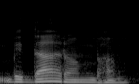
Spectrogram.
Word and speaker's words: Vidyarambham: Vidyarambham. Yes, that's how it would be pronounced in Bangla.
